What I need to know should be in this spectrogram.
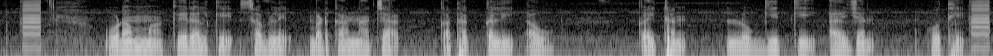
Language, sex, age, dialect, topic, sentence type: Chhattisgarhi, male, 25-30, Eastern, agriculture, statement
